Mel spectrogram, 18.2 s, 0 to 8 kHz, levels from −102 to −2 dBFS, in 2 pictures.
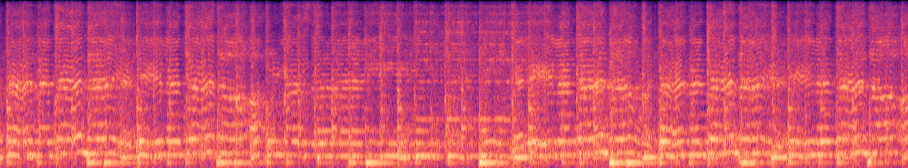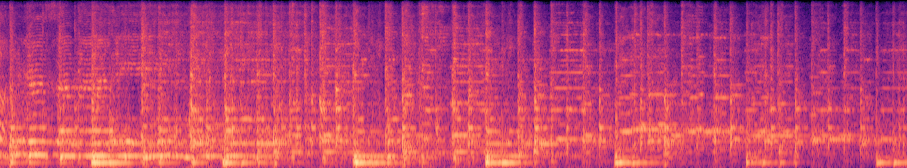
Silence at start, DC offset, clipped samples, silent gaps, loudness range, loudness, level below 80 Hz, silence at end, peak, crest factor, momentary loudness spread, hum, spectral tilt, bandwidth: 0 s; under 0.1%; under 0.1%; none; 6 LU; -18 LUFS; -38 dBFS; 0 s; -2 dBFS; 16 dB; 9 LU; none; -6 dB/octave; 8 kHz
